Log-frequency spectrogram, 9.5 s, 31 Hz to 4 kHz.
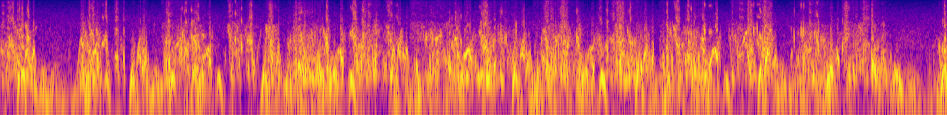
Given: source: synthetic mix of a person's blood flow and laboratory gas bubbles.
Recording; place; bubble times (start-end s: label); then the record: Doppler ultrasound of blood flow; precordium
0.00-0.38 s: bubbles
0.78-1.27 s: bubbles
1.30-1.48 s: bubbles
1.60-2.07 s: bubbles
2.21-3.35 s: bubbles
3.46-4.00 s: bubbles
4.08-4.71 s: bubbles
4.73-5.24 s: bubbles
5.32-5.84 s: bubbles
5.95-6.55 s: bubbles
6.58-7.14 s: bubbles
7.25-7.77 s: bubbles
7.87-8.34 s: bubbles
8.38-8.90 s: bubbles
9.34-9.48 s: bubbles
From the record:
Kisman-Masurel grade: 444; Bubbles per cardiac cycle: continuous sound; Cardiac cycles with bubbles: 100%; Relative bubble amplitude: maximal (0.775 to 0.999); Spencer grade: 4 (maximum detectable bubble signal sounding continuously throughout systole and diastole of every cardiac period, and overriding the amplitude of the normal cardiac signals); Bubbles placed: anywhere in the cardiac cycle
